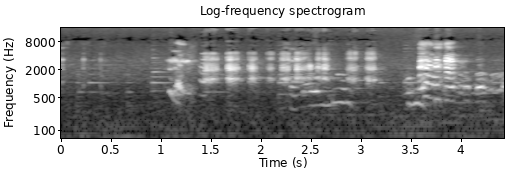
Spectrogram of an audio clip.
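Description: A person laughing in a run of rapid, evenly repeated pulses, about six a second, after a brief falling squeal; another burst of laughter comes near the end.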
